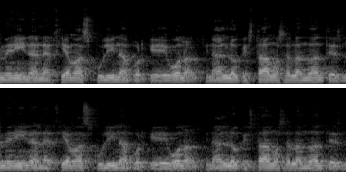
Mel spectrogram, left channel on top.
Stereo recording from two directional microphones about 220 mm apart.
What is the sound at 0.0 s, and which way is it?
Speech, 40° left (ahead or behind).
